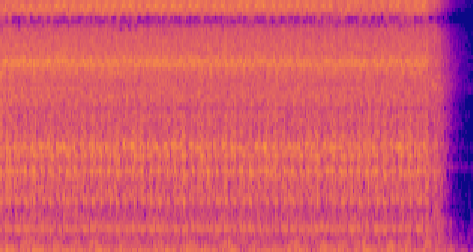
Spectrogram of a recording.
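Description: Starter cranks evenly at about three beats a second for six seconds without catching; injector harnesses were swapped between the banks.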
